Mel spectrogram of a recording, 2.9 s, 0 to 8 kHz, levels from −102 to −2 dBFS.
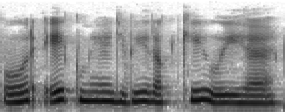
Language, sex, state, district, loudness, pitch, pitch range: Hindi, female, Uttar Pradesh, Saharanpur, -14 LUFS, 195 Hz, 170-210 Hz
